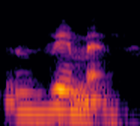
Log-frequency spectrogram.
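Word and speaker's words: women: और आप मालूम कैसे करेंगे कौन सा वुमेन बोलें और कौन सा विमेन बोलें? विमेन is plural. और नॉर्मली वुमेन जो है वो आपका जो प्रोनाउंसिएशन जो एक्चुअली आपके वोवल से दिख रहा है वो इज फाइन, ठीक है, ठीक है, लेकिन जो प्लूरल है वो विमेन, विमेन, same sound विमेन।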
